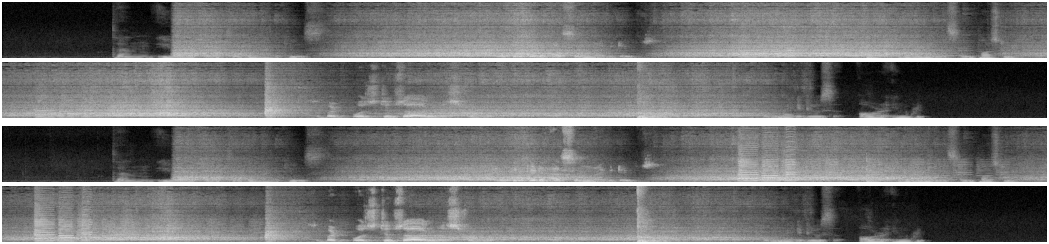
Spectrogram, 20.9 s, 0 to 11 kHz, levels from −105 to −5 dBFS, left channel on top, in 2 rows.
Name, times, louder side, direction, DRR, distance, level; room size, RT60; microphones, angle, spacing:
voice 1, 1.1-3.3 9.3-10.4 18.0-19.6, equal, 20° left, 1.6 m, -38 dB
sound 1, 1.7-2.8 3.2-6.2 6.5-9.6 9.9-13.8 14.1-18.4, left 1 dB, 70° left, 2.7 m, -28 dB
voice 2, 4.8-6.6 8.6-9.4 13.5-15.5 16.0-16.1 16.8-17.3, right 3 dB, 35° right, 0.5 m, -27 dB
sound 2, 7.4-9.3 9.5-9.7 10.0-10.1 10.8-13.1, right 9 dB, 80° right, 0.4 m, -29 dB
4.0 x 3.7 x 2.2 m
head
